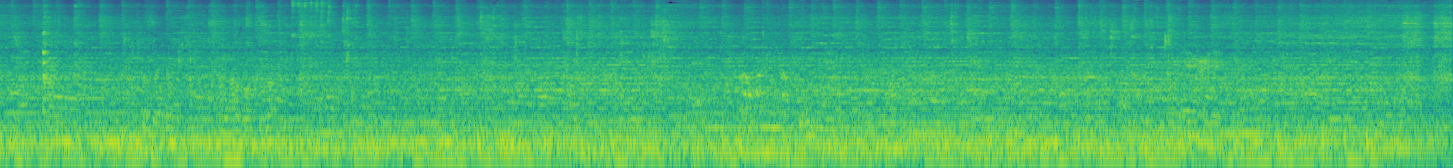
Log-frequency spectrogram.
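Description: Background music from a television programme playing in the room, steady throughout.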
